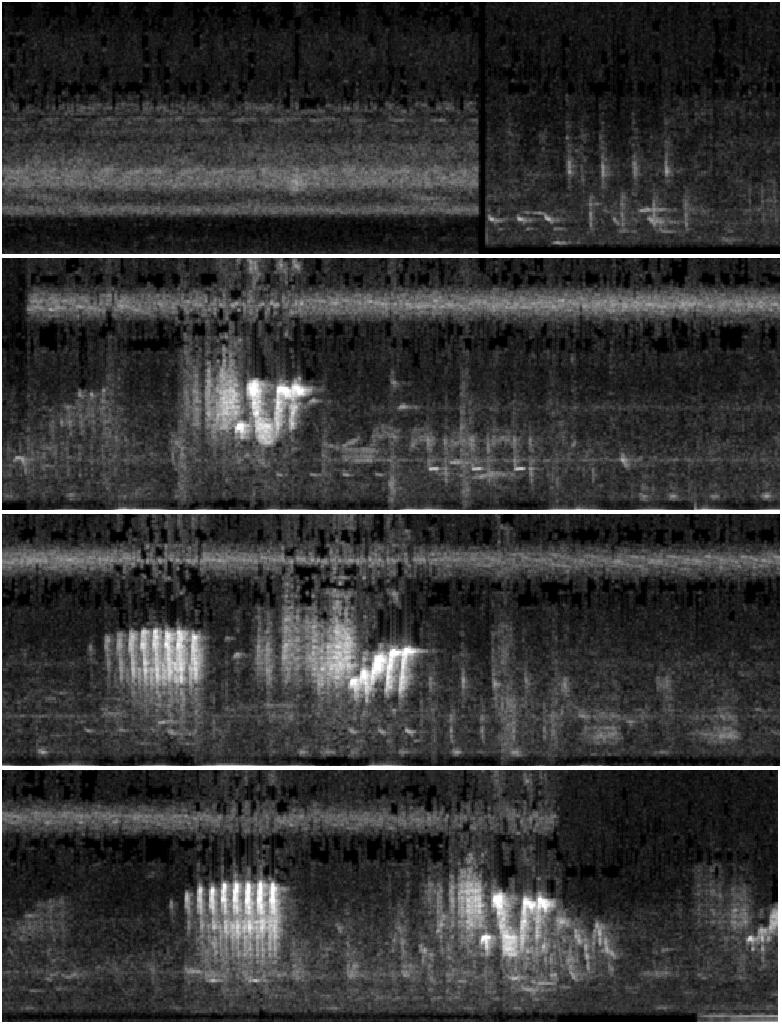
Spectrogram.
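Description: Crickets chirping steadily for the first few seconds, then a cut to forest ambience with birds calling, several loud repeated calls standing out, over a steady high insect tone. A run of low thumps sounds in the middle stretch.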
